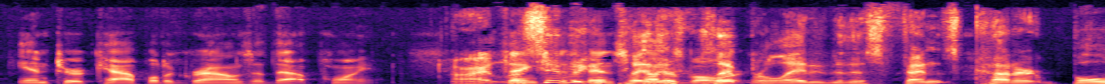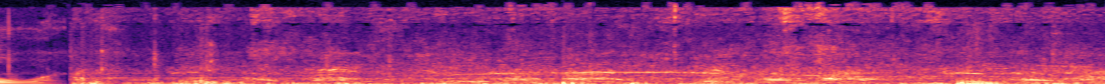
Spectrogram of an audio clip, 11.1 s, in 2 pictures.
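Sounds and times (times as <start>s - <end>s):
speech: 0.1s - 6.1s
distant crowd in recorded video: 5.9s - 11.0s.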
